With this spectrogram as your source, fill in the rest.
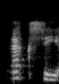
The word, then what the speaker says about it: Phexxi: Phexi. I think it's spelled Phexxi.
